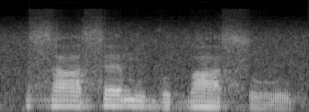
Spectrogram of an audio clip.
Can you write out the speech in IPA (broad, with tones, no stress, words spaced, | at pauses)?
za˦sɛ˦m ɡʷɪ˨ba˦˨sʊ˨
